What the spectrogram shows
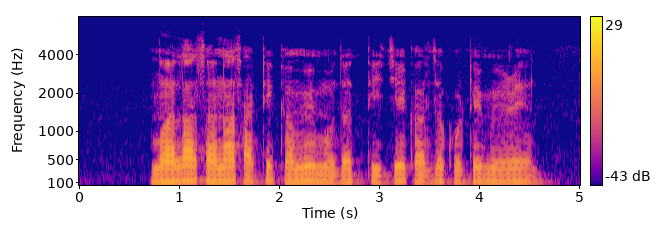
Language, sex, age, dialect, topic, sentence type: Marathi, male, 18-24, Northern Konkan, banking, statement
